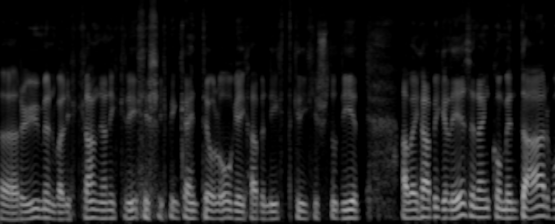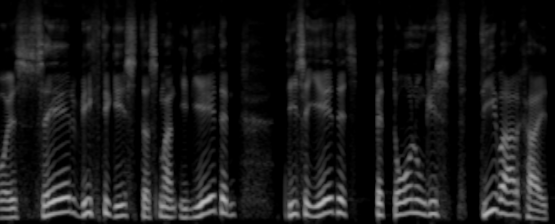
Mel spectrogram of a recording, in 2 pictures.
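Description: Slow, halting non-native preacher man. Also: medium pitch, dark tone, dry recording. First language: not German. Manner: slow, halting, with many restarts and hesitations. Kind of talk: sermon.

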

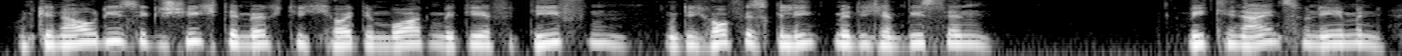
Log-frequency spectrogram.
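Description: A man's voice: on the high side, no echo. A man preaching a sermon, earnest and personal, speaking directly to his listeners. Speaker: pastor.

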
